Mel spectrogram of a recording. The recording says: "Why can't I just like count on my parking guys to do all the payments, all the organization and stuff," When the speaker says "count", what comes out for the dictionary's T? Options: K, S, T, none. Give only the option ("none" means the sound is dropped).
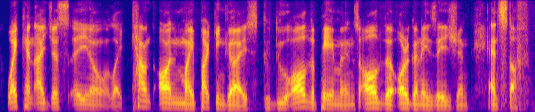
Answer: T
